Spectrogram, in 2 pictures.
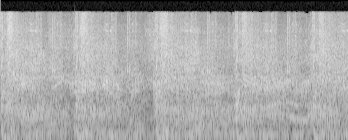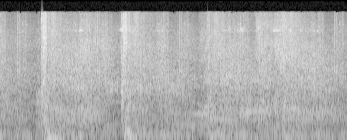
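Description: A monster snarls and shrieks up close.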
